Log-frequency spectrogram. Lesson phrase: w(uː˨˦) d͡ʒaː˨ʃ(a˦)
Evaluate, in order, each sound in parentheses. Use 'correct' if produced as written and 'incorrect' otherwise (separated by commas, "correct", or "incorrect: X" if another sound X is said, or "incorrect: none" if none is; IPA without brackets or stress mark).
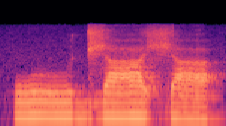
incorrect: uː˨, incorrect: a˨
